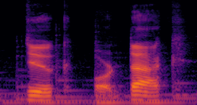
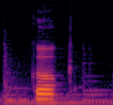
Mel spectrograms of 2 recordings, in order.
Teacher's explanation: the substitution of a sound produced in the front of the mouth, like D or N, with a sound produced in the back of the mouth, like K or G. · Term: backing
